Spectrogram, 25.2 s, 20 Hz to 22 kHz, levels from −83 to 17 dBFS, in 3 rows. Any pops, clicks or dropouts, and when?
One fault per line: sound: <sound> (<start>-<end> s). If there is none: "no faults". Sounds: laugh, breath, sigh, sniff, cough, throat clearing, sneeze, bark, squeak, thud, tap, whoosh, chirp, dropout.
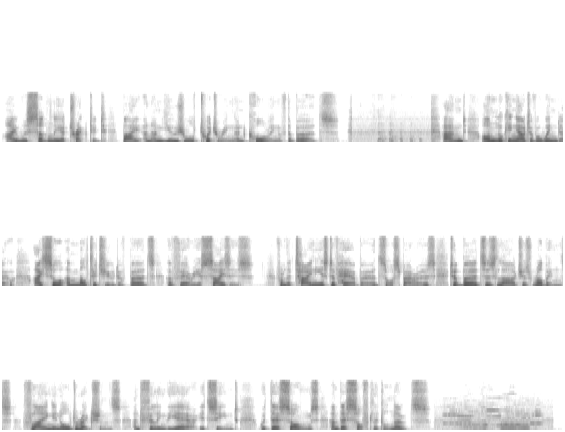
sound: laugh (5.4-6.4 s)
sound: sigh (23.4-25.0 s)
